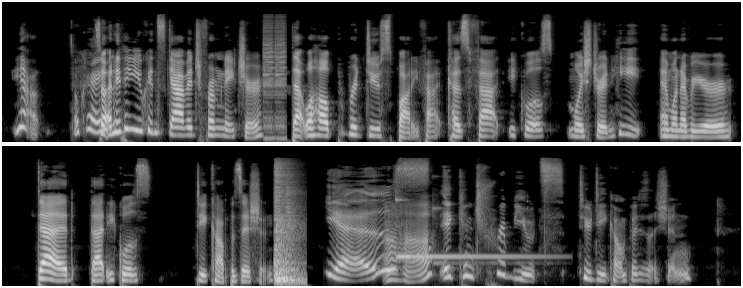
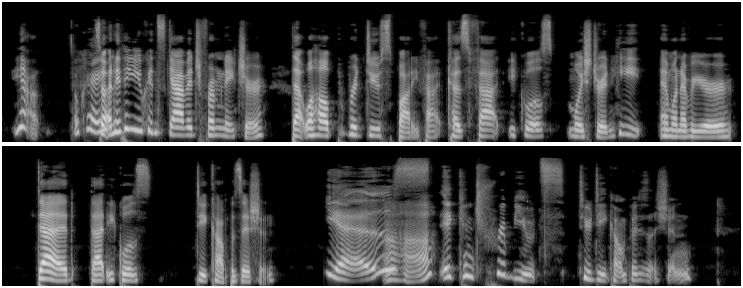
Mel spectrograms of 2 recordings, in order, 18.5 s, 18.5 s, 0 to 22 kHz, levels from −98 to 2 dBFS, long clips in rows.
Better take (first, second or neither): second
